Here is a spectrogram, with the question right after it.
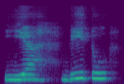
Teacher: ہا کو جاری رکھنا ہے، روکنا نہیں ہے. اگر میں اس کو جلدی پڑھوں گی، یعنی اس ورڈ پہ جب ہا آئے گا تو ہا کے اوپر میں نے اس کو تھوڑا ٹائم دینا ہے.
